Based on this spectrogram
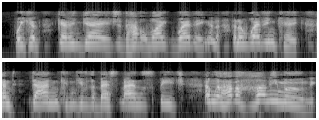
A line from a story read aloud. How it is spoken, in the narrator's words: exclaimed the journalist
